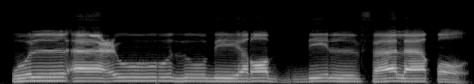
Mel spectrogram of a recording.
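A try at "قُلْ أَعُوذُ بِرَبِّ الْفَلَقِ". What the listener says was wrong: Nah, jangan sampai ada falaqo. Tidak, ko-nya tidak panjang. Qul a'udzu birabbil falaq.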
